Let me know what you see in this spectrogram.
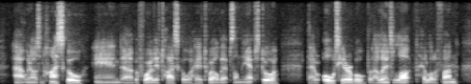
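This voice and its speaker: At a very fast pace, a man with a New Zealand accent speaks in a dark, mellow tone at medium pitch with fairly even intonation, the sound dry and close with no echo. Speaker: software developer, meetup speaker. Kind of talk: conference talk. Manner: casual, frequent fillers.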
